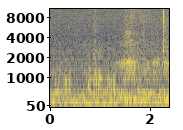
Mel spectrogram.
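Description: Marker pen writing on paper: faint scratching strokes, a little stronger in the second half.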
